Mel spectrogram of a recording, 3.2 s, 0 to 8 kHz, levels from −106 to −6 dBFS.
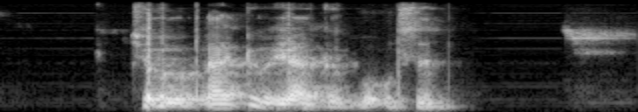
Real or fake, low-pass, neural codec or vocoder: fake; 7.2 kHz; vocoder, 22.05 kHz, 80 mel bands, HiFi-GAN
